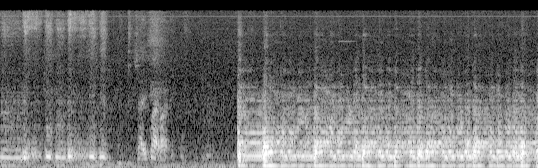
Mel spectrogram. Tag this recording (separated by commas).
Speech, Didgeridoo, Music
